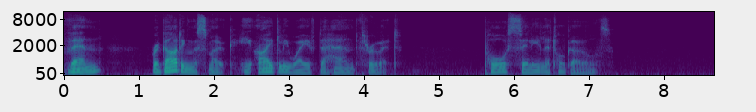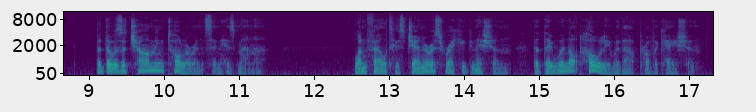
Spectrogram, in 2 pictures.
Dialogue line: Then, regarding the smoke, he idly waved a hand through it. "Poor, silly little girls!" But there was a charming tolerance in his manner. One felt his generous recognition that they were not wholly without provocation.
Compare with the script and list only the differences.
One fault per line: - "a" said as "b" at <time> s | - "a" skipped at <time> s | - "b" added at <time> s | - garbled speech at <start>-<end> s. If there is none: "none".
none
